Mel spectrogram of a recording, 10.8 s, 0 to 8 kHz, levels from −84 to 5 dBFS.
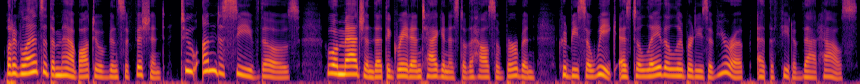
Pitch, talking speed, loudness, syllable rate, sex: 200 Hz, 235 wpm, -19 LUFS, 6.5 syllables/s, female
